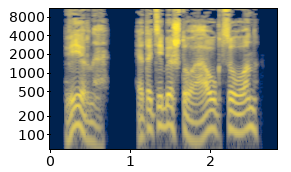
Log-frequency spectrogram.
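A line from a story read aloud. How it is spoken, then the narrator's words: Snort. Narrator (Russian): Я фыркнула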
